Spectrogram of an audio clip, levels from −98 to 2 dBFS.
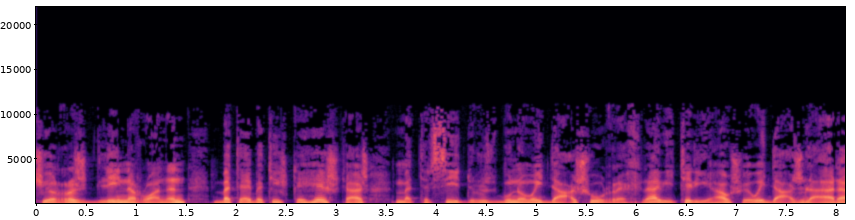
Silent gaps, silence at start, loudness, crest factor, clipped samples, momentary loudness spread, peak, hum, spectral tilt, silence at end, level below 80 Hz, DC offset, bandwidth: none; 0 s; -24 LUFS; 18 dB; under 0.1%; 6 LU; -4 dBFS; none; -6 dB/octave; 0 s; -54 dBFS; under 0.1%; 11.5 kHz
